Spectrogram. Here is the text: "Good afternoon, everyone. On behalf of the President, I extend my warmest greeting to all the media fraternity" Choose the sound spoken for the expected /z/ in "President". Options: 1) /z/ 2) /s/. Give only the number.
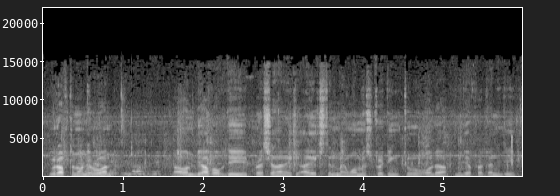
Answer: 2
